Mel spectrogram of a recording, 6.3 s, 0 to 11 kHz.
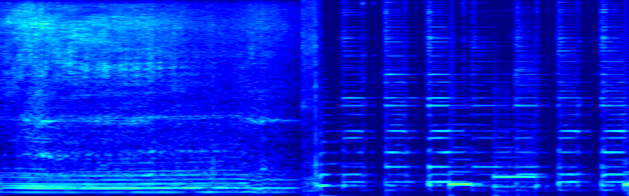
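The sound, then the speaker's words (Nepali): A Hero Xpulse 200 dual-purpose motorcycle with an 18.4 HP engine revs in a loud, dense, steady roar for about three seconds before music takes over. “अफरोड एडभेन्चरमा रमाउनेको पहिलो रुचाइको bike जसमा छ 18.4 HP engine dual purpose tyre र rear monoshock प्रविधि hero XPulse 200”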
